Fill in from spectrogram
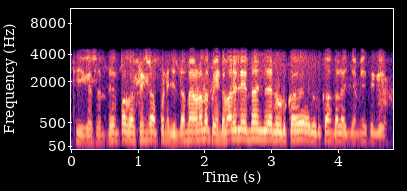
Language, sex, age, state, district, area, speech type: Punjabi, male, 18-30, Punjab, Hoshiarpur, rural, conversation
